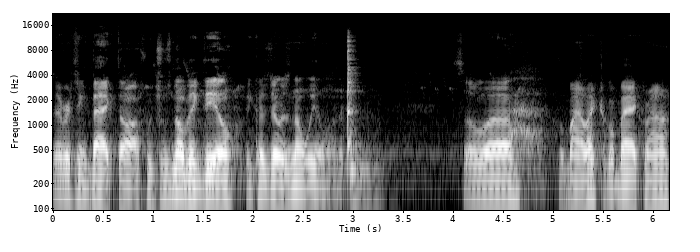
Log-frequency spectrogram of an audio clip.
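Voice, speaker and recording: A man with a fairly low voice talks very fast, with fairly even intonation. Noticeable background noise is present. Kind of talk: casual vlog chat. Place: garden. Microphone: phone near.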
